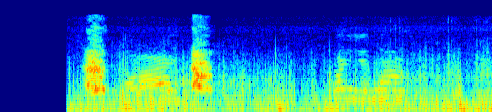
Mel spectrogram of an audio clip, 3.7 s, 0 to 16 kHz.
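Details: Corgi at a dog meetup on Zhuwei Pig Nose beach in Taoyuan, 4 June 2022, giving two sharp, loud barks about a second apart, followed by people talking nearby.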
